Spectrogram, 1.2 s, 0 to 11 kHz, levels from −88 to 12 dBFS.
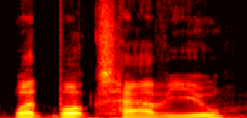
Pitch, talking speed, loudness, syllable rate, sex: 110 Hz, 195 wpm, -18 LUFS, 3.9 syllables/s, male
